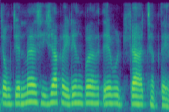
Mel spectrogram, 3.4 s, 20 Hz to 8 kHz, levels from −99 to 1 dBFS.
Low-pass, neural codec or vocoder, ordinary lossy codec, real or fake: 7.2 kHz; codec, 16 kHz, 4.8 kbps, FACodec; none; fake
